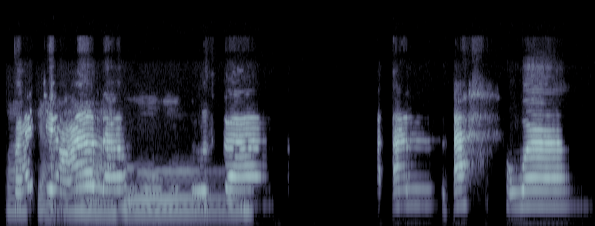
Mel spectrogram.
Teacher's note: Nah, ini ada mat wajib nih. Ada mat yang bertemu dengan hamzah di dalam satu kata. Ini juga harus dibaca panjang.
